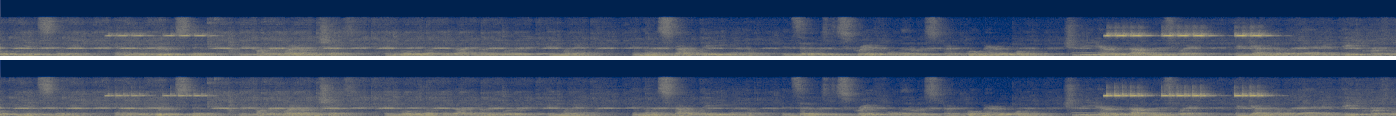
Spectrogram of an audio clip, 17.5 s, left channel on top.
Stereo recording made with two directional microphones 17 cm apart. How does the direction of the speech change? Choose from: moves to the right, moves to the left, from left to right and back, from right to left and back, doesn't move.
doesn't move.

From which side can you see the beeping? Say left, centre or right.
right.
